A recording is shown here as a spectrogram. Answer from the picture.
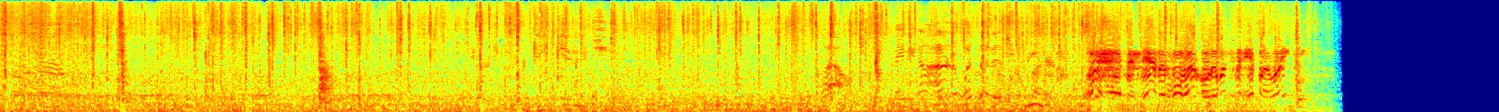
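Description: Rain and hail hitting the car, heard from inside the cabin, as steady heavy noise dense with sharp clicks of hailstones striking. Near the end a wavering higher sound rises over it, and then everything fades out abruptly.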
